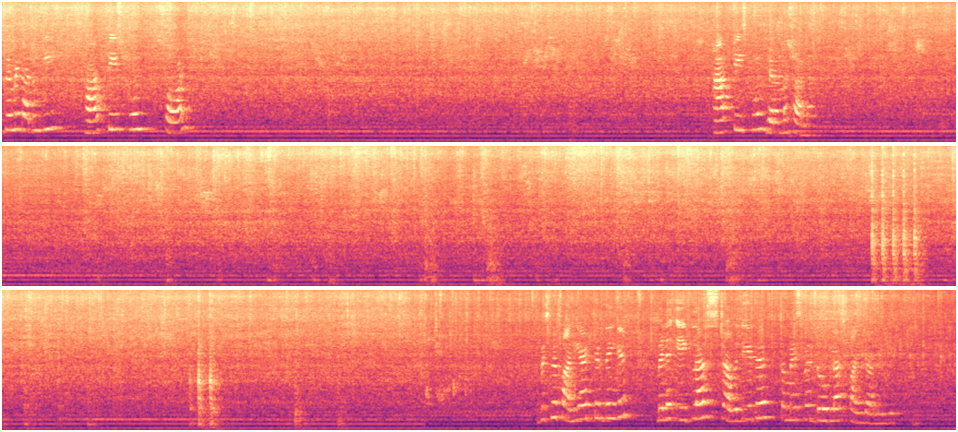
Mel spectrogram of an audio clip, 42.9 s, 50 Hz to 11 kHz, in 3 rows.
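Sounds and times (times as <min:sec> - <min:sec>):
rice sizzling in hot oil: 0:00.0 - 0:42.9
spoon knocking against pan: 0:27.3 - 0:28.3, 0:31.4 - 0:32.1.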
